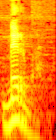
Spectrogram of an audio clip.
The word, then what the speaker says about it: melva: O sea, en realidad se escribe melva, pero decir se dice merva.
